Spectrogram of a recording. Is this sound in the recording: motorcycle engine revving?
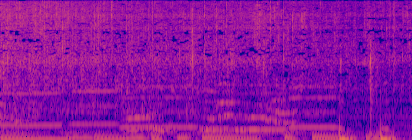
no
